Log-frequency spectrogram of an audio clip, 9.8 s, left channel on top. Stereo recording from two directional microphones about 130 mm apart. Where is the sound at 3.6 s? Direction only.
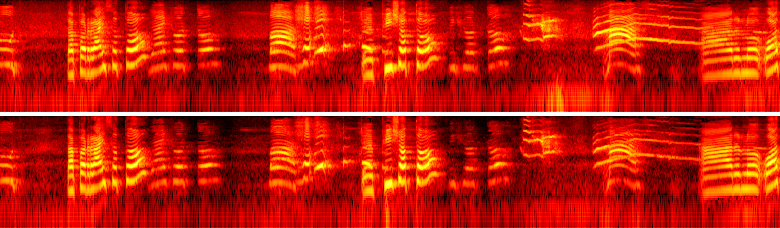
60° right (ahead or behind).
